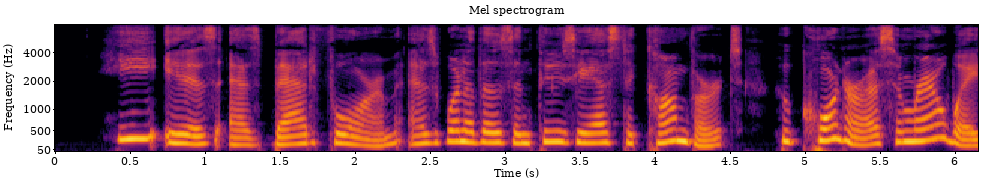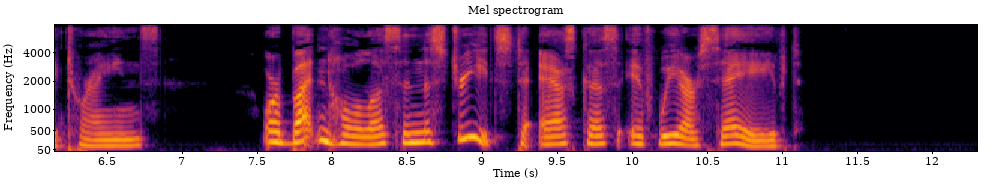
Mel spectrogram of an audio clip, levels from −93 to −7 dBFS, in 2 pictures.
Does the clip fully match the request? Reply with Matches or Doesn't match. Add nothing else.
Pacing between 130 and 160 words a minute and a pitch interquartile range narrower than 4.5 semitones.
Doesn't match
